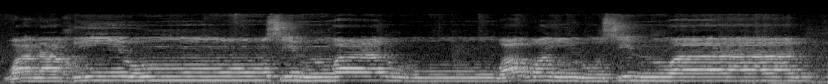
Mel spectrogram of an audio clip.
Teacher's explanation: cara membacanya ya tetap dibaca idhar, nun sukunnya itu tidak boleh diturunkan ke wawu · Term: idhar wajib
